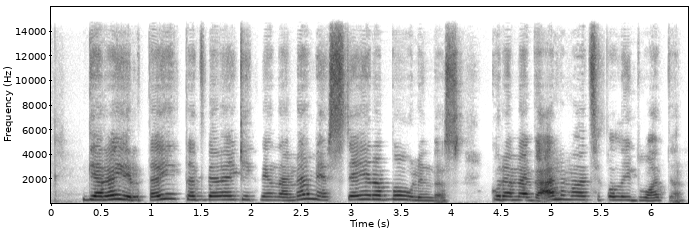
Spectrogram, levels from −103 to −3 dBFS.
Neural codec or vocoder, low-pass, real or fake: codec, 44.1 kHz, 2.6 kbps, SNAC; 14.4 kHz; fake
